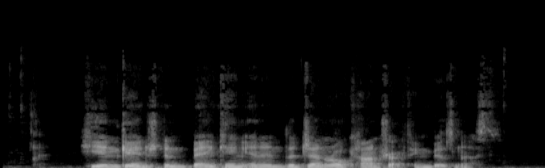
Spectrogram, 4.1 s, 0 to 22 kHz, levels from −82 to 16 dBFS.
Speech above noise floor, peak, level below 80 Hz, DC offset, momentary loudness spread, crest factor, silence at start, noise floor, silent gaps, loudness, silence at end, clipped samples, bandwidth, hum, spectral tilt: 31 dB; -2 dBFS; -50 dBFS; under 0.1%; 14 LU; 18 dB; 0.65 s; -50 dBFS; none; -19 LUFS; 0.45 s; under 0.1%; 12.5 kHz; none; -7 dB/octave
